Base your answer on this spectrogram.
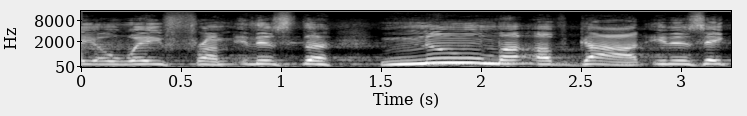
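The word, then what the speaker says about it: pneuma (πνεῦμα): And then when you get to the New Testament or the Greek, the word is pneuma, pneuma. The P is silent. The word is pneuma.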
